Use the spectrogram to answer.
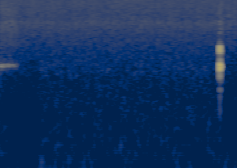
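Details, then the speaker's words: Needle EMG in a relaxed muscle: a single dull pop from a quiet baseline, a fasciculation potential; these fire slowly and irregularly, like popcorn popping. "So these uh are casculation potentials. They're very slow, irregular, sound like dull pop uh corn popping on the uh corn popping"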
